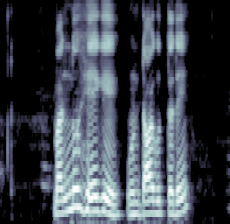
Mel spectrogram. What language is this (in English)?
Kannada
